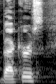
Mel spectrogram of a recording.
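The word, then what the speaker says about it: Bueckers: I think it's pronounced Beckers.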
